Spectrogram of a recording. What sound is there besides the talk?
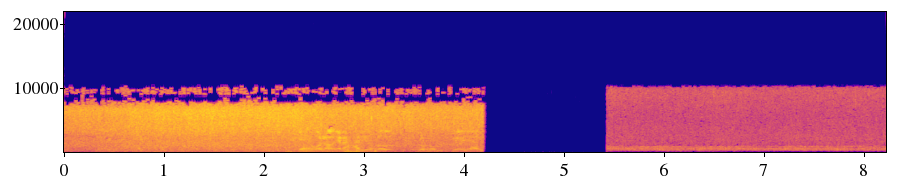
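river water rushing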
